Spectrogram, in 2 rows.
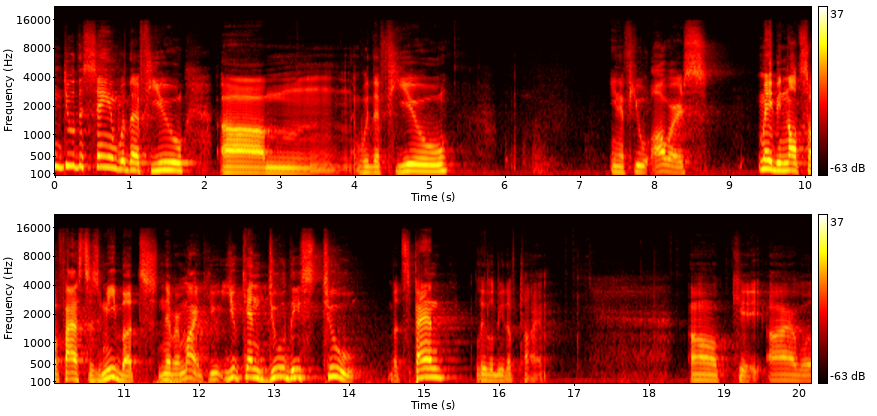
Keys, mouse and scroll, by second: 0.0 scroll up 1, 0.3 alt+middle click, 0.8 click, 3.1 click, 4.0 click, 5.2 click, 5.6 alt+middle click, 9.4 click, 12.7 alt+middle click, 13.2 middle click, 13.5 F3, 13.9 scroll down 1, 14.1 alt+middle click, 15.7 click, 16.0 alt+middle click, 16.9 click, 17.6 alt+middle click, 18.3 ctrl+click, 19.0 click, 19.3 click.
